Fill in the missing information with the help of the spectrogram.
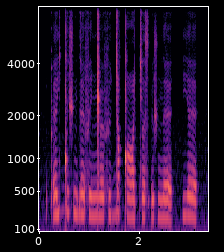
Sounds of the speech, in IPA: pʼ ɛ j ɡ͡ǃ e ʃ ŋ ɡ ɛ f e ŋ͡ǁ œ f ʏ ɟ ɑ ǃ ɑ c ə s ʔ ʏ ʃ n ɛ | j ɛ

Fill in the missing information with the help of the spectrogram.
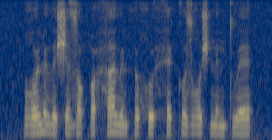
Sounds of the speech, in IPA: ʁʷ ɛ ɳ ɘ ð ɛ ʃ ɐ z o qʷ ɘ h a ð ɘ ɳ θ ɐ χʷ ɘ h ɛ k o z ʁʷ ɘ ʃ n ɘ n tʷ ɛ

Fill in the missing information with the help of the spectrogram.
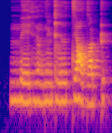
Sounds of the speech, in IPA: m e vʲ ɔ̃ ɡ ẽ ʈ l ɯ t e dˤ ʉ ʈ

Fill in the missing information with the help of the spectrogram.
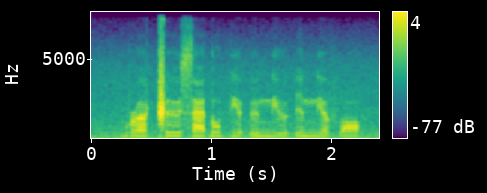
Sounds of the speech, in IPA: b ɹ œ˨ ǁ yː˦ s æ˨ ɗ u˦ pʲ ø˨ ʔ y˨ mʲ ʉː˨ ʔ i˦ mʲ œ˦˨ f ɔ˦

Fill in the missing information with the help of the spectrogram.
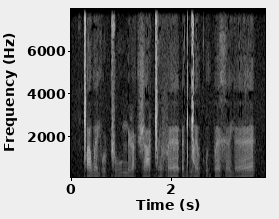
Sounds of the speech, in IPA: ǁ a w ɛ j uː ɭ ǁ uː ŋ e ɭ a k ʃ aː ɡ͡ǁ ɛ f ɛː ʔ ɛ d ŋ͡ǁ ɛ kʷʼ e d p ɛ x ɛː j ɛː

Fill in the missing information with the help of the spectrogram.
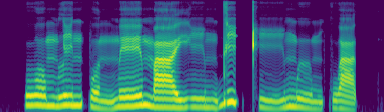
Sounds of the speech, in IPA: w o˧ m l i˧ n p o˨˩ n m eː˦˥ m aː˧ j iː˧ m d i˥˩ ʔ kʰ iː˩˦ m ɯː˨˩ m k w a˨˩ t̚

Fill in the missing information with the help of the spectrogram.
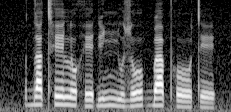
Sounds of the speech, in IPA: d a˦ tʰ e˦ l o˨ h e˨ ɗ i˦ ɲ u˨ z oː˦ ɡ͡b a˦ pʰ oː˨ t e˨

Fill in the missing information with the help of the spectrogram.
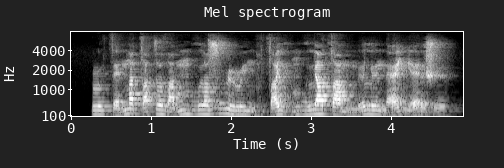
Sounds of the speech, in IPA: ɭ u˧ t̪ ɛ˩ n ʏ˥ tˤ ʏ˩˥ t̪ y˧ ðˤ e˩ mː ɔ̤˥ l ʏ˥ zˤ ṳ˥ ɳ y˧ ɭ y˧ n̪ ɛ̤˩˥ tˤ y˩˥ lʲ ɔ̤˧ m ɔ̤˥ lʲ ɔ˥ tˤ e˧ mː ʏ˩˥ l ʏ˥ n æ˩˥ ʎ ɛ˩˥ ɾ ʏ˧ ʒ ʏ˩

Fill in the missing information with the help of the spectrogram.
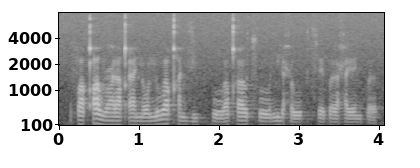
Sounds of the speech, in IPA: f ɔ qʼ ɔ w ʕ ɐː qʼ ɛː n ɔ n oː qʰ ɐ n z i k p oː qʰ oː t͡sʰ oː n i ħ oː k t͡sʰ ɛ p ɐː ħ ɛː n p ɐ

